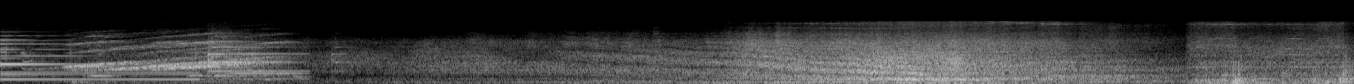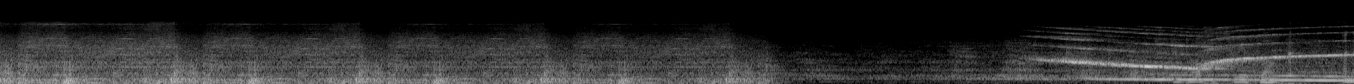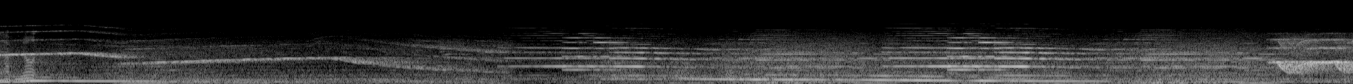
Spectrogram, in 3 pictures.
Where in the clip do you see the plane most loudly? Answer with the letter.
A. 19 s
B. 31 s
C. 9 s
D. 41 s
C.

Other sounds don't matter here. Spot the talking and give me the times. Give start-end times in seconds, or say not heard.
25.2-27.4.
